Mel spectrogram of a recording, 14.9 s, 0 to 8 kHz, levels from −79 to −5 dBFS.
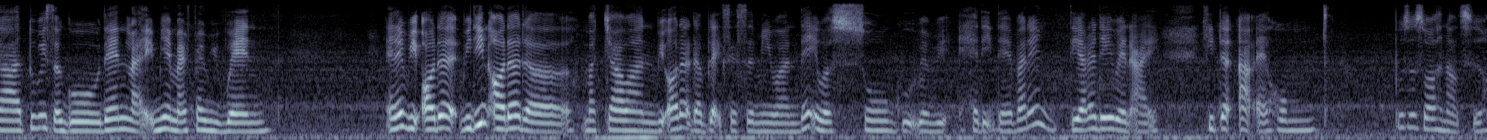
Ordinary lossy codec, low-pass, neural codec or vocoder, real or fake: none; 7.2 kHz; none; real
